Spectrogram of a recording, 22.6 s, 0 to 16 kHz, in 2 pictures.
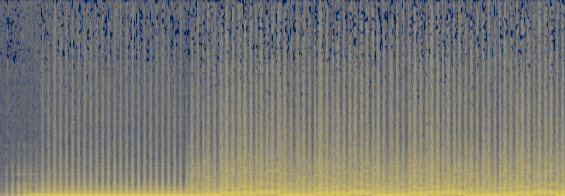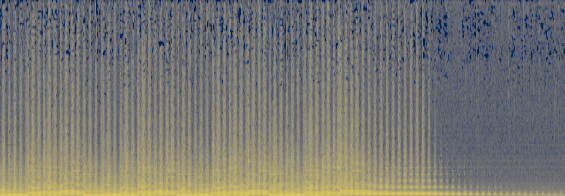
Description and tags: piano+synth
July 19, 2019. Audacity + Arturia Minibrute + Yamaha Clavinova. With a weird filter and a cool vibe. Enjoy.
